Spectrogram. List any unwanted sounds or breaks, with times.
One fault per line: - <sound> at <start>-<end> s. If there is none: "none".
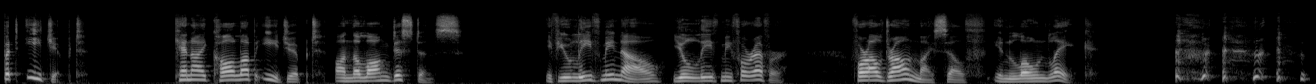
- cough at 11.7-13.1 s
